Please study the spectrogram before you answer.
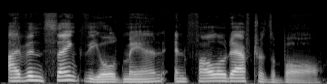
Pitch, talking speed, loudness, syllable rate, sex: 135 Hz, 185 wpm, -19 LUFS, 4.9 syllables/s, male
